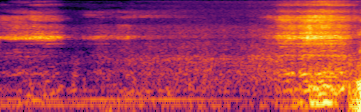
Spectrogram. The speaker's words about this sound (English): Should we play the video of me snoring?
